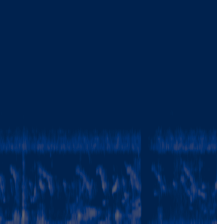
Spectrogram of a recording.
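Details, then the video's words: Farm chickens in the Philippine countryside at the start of mating season: soft clucks and brief upward calls repeating over a continuous low mechanical drone, with a short cut near the middle. "Mating season Starts..."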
